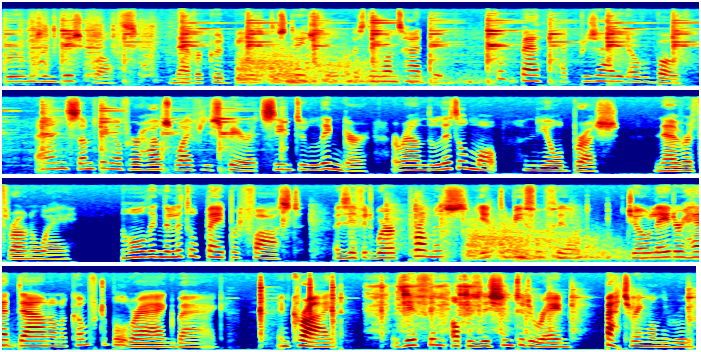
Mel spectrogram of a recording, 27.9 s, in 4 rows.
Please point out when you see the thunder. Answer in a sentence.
The thunder can be heard from 2.3 to 5.2 s and from 18.6 to 21.4 s.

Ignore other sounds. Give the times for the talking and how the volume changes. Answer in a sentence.
You can hear the talking from 0.0 to 27.8 s, getting louder.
